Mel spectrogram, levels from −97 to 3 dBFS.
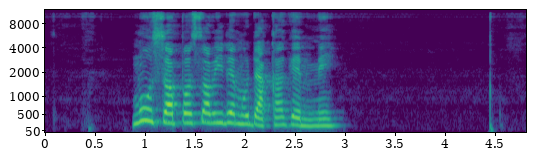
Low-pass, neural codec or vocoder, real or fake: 10.8 kHz; vocoder, 44.1 kHz, 128 mel bands, Pupu-Vocoder; fake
